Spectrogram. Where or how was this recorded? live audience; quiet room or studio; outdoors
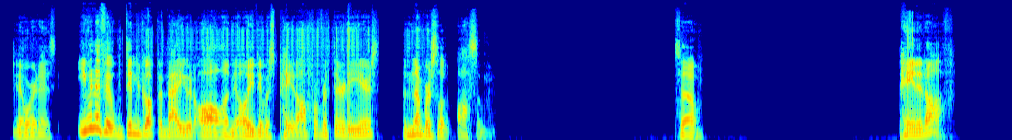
live audience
